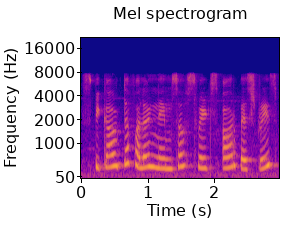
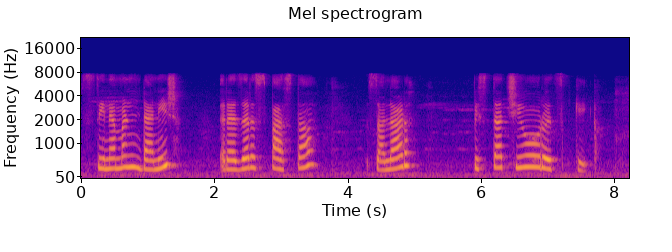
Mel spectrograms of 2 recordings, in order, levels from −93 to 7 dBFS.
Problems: none marked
